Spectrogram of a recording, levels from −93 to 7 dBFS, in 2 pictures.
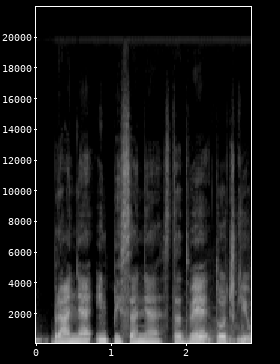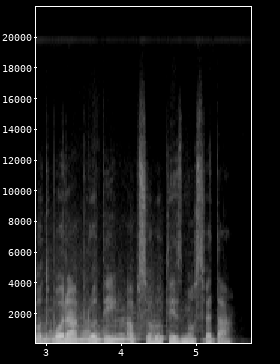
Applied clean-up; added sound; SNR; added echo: neural mask model RNNoise.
